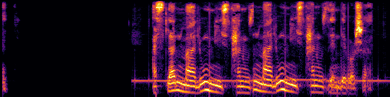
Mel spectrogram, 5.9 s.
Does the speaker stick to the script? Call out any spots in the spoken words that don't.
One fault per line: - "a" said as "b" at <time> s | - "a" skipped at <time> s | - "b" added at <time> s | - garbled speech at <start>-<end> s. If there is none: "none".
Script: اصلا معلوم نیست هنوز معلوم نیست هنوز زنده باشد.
none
